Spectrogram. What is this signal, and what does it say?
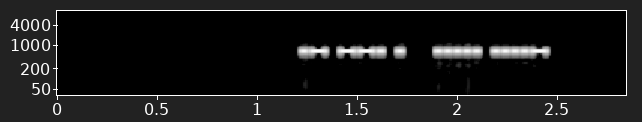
Morse code, heard as a keyed tone, about 49 wpm, 700 Hz. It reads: AGE 54
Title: Practice QSO - Exchange 3 - More Info - 50wpm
